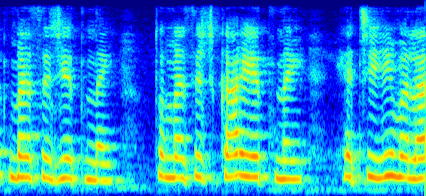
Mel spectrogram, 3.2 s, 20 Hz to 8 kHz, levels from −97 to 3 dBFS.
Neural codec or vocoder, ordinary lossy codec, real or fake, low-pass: vocoder, 22.05 kHz, 80 mel bands, WaveNeXt; none; fake; 7.2 kHz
